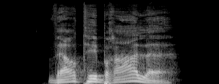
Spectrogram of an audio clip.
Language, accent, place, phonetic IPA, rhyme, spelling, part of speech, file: German, Germany, Berlin, [vɛʁteˈbʁaːlə], -aːlə, vertebrale, adjective, De-vertebrale.ogg
- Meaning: inflection of vertebral: 1. strong/mixed nominative/accusative feminine singular 2. strong nominative/accusative plural 3. weak nominative all-gender singular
